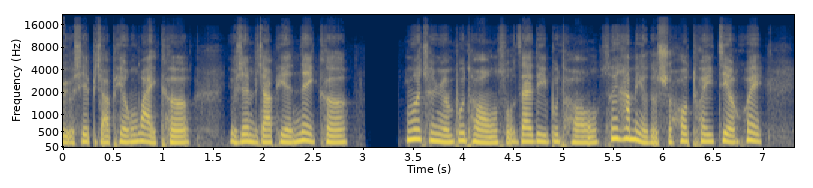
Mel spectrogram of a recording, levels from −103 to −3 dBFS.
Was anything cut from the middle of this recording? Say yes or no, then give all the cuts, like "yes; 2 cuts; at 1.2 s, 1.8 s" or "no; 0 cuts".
no; 0 cuts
